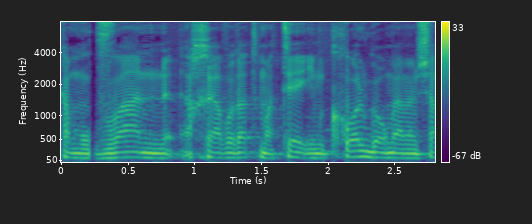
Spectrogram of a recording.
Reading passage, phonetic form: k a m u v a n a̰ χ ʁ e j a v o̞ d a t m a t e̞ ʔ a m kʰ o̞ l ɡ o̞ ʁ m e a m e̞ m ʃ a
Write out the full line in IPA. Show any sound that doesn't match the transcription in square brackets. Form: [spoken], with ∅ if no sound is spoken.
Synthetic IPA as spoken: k a m u v a n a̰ χ ʁ e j a v o̞ d a t m a t e̞ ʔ [i] m kʰ o̞ l ɡ o̞ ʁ m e a m e̞ m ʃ a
